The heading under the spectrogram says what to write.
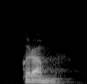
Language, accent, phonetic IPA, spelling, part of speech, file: Catalan, Valencia, [ˈkɾom], crom, noun, LL-Q7026 (cat)-crom.wav
- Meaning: chromium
